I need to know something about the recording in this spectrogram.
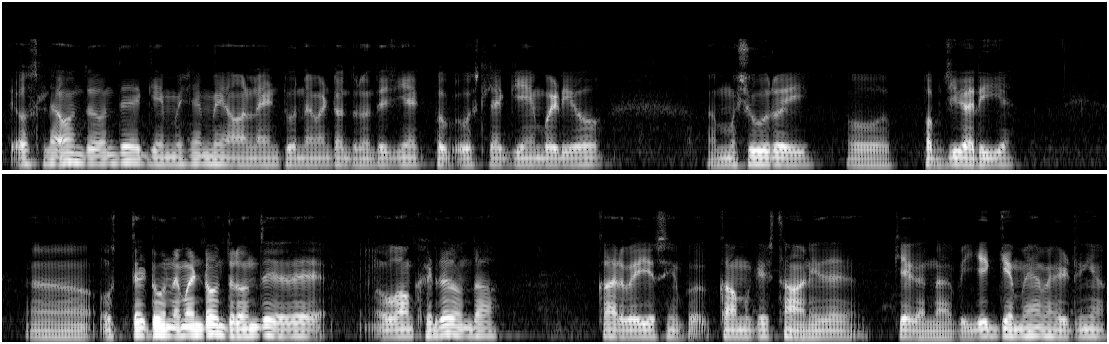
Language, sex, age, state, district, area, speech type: Dogri, male, 30-45, Jammu and Kashmir, Udhampur, urban, spontaneous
